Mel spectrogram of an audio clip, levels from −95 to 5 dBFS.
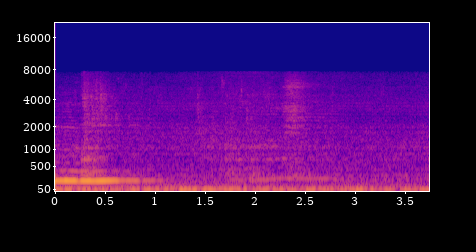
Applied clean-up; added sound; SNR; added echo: none; Toilet flush; 19 dB; reverberation time 1.1 s.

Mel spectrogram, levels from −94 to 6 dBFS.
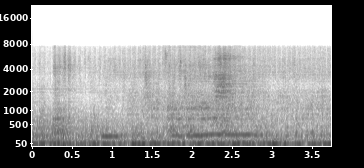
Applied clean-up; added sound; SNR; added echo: neural separator model SepFormer DNS4.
